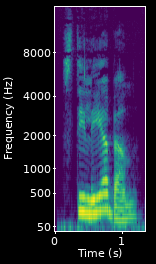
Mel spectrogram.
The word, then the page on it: stilleben: [stil'e:ben]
